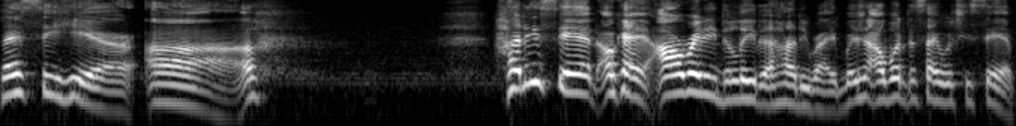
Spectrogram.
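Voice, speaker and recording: Recorded very cleanly against a silent background, a woman with a fairly high pitch and vocal fry speaks at a fairly slow pace, her pitch swinging very widely. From Milwaukee, Wisconsin. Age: 50s. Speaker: YouTube livestreamer. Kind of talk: casual livestream chat. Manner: animated.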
